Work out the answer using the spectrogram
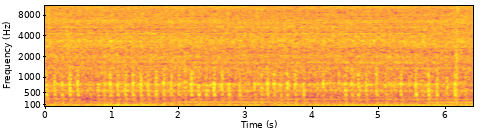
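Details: BMW X5 M / X6 M Competition, V8 with 48V technology: a rapid, regular knock taps through the engine drone for the whole run, steady in rate; internal knock, cause not pinned down.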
